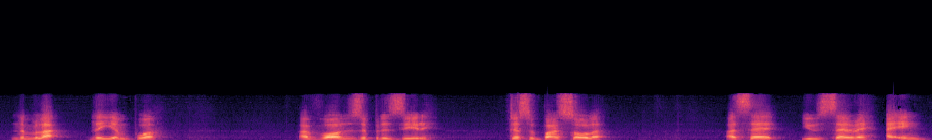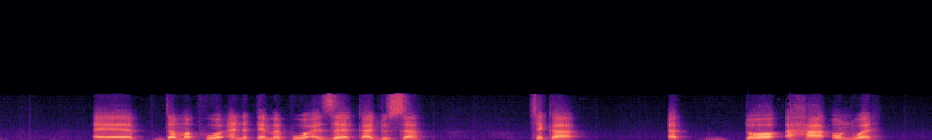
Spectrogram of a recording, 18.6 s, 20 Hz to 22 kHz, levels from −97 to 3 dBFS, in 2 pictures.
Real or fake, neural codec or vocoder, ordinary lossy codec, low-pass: fake; codec, 16 kHz, 0.2 kbps, FocalCodec; AAC, 32 kbps; 7.2 kHz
